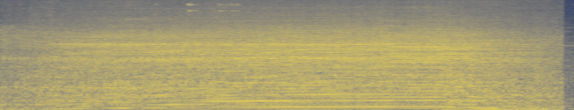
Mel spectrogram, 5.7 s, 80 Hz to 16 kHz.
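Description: A Yamaha FZ FI V2 motorcycle with an over-revving fault roars at a steady high idle, holding a loud, continuous engine drone close by before cutting off abruptly at the end.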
